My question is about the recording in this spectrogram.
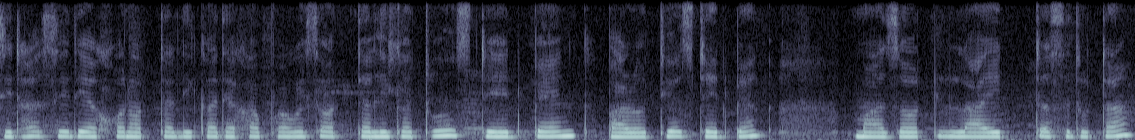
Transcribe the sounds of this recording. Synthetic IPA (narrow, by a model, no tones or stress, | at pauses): sidʱasidɛɛkʰɔnɔtːalikadɛkʰapɔwaɡojsɛɔtːalikatʊstetbɛŋkbʱaɹɔtijɔstetbɛŋk | mazɔtlajtasɛduta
